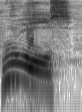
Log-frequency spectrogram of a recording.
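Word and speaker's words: Rouxls: There's a lot with the song, it's pronounced "Rools", suggest that Ralsei is aware that he is in a game.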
